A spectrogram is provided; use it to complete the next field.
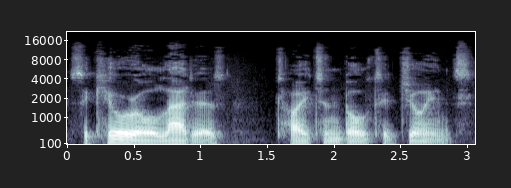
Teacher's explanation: there's a comma in the middle so there's a little bit of a pause so it's a bit like going up and down a hill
